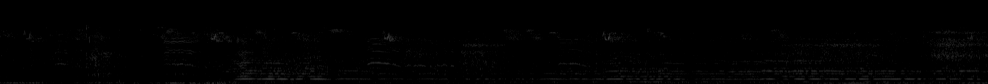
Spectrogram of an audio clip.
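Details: Noisy large bumblebees pollinating sete capotes (Campomanesia guazumifolia) blossoms in November: a sustained low buzzing hum with clear harmonics strengthening after two seconds and continuing steadily, with faint high chirps in the background.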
